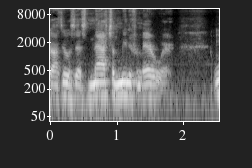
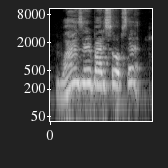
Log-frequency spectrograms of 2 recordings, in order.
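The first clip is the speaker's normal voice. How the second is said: put-on calm voice, higher and quieter; 11 semitones higher, 6 dB quieter than usual. Retelling a teammate's words after the other team scored: imitating Charlie Ward's calm voice. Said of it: "with this calm voice".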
